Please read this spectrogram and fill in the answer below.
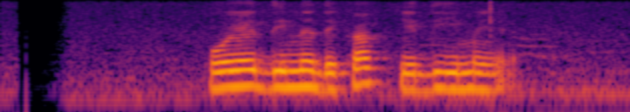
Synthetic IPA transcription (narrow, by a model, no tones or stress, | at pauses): pojəd̪inːəd̪ekɐkjed̪iːməjə̰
